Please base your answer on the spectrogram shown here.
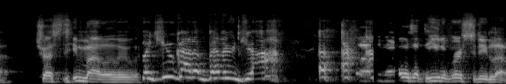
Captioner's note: laughs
